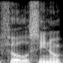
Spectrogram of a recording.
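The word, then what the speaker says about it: Phil LoCigno: type in my name Phil losino p h i l l o c i g n o the g is silent and then all my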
